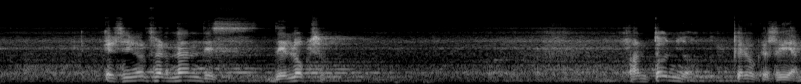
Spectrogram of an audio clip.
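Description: An elderly man speaks firmly into a microphone, heard through a loudspeaker in a large room.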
